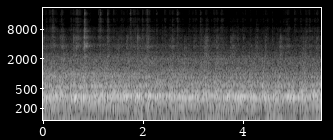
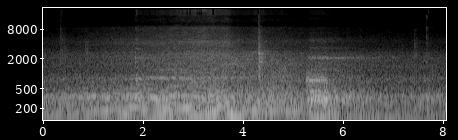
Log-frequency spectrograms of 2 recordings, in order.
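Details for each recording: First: Whirlpool washing machine that won't spin, on drain/spin cycle: continuous coarse rumble with rattling, rolling quality through the spin; damaged drum bearings. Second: Whirlpool washing machine that would not spin, after repair, with bearings also damaged: motor hum settles, then sharp clicks as the actuator shifts into spin. Normal actuator shifting.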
